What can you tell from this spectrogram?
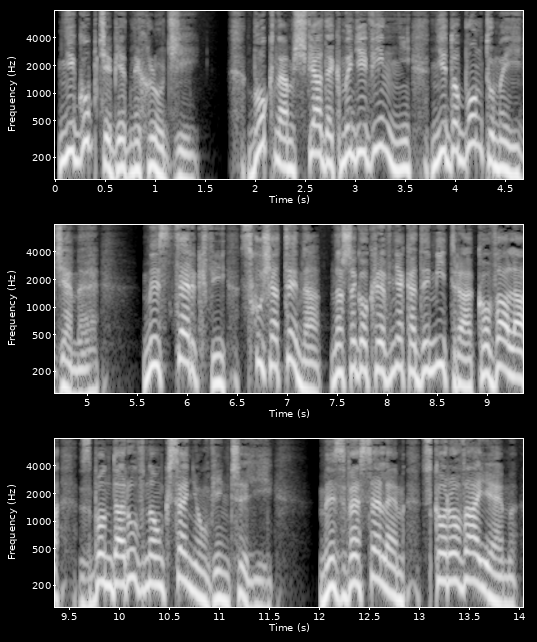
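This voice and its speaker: A man's voice: high voice, very animated, moderate pace, dry recording, clean studio sound, pitched above the performer's own voice. A man doing a pleading old peasant. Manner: pleading, bowing, rustic speech.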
